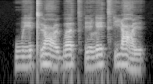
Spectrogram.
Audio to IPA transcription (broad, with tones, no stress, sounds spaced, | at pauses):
w e˨˦ tʼ ʏ˦ ʕ ʏ˨ b ɐ˦ t͡sʼ ɪ˨ l e˦ t͡sʼ i˦ ʕ ɪ˨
